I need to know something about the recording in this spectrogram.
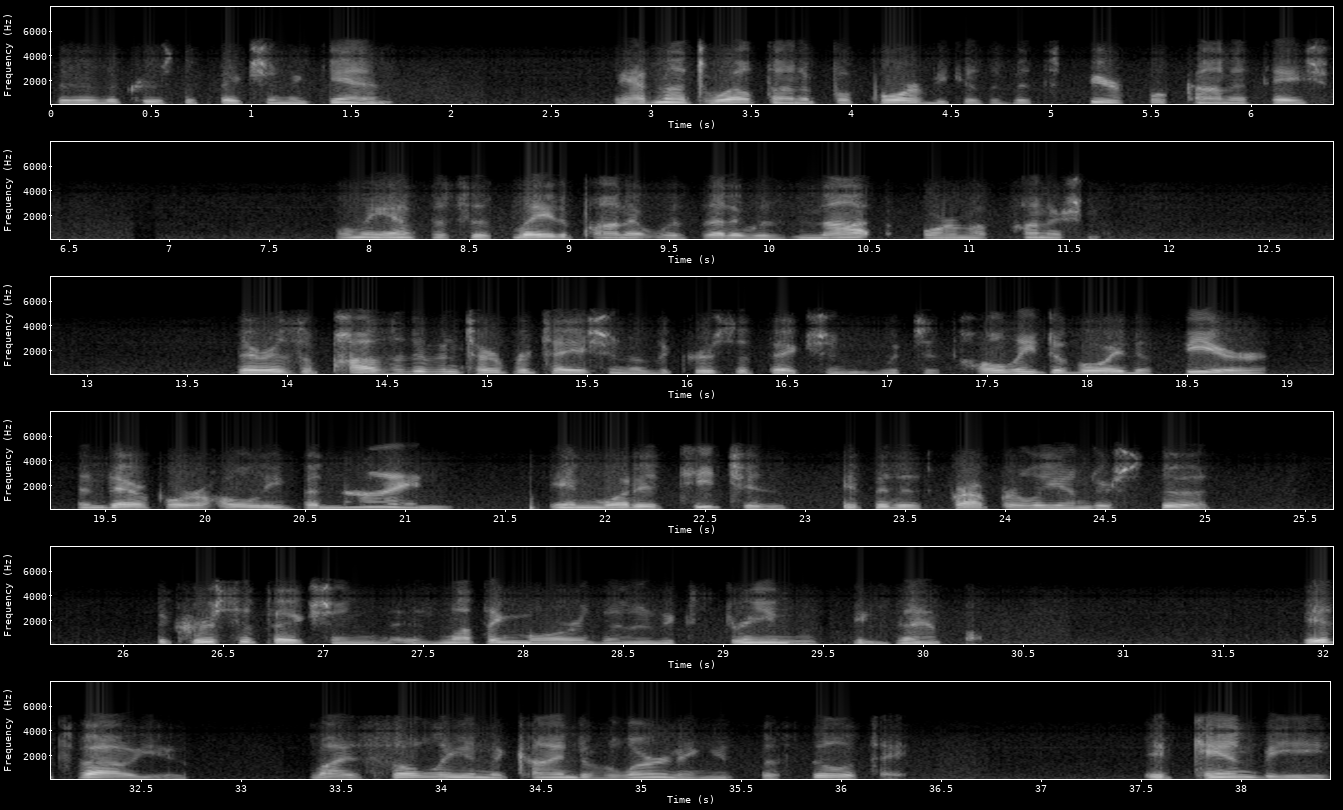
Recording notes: ACIM Daily Conference Call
